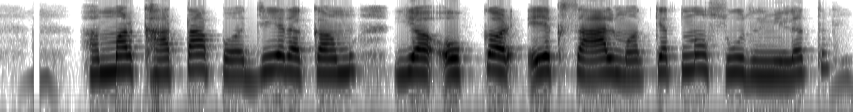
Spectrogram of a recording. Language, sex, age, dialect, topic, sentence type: Maithili, female, 18-24, Angika, banking, question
